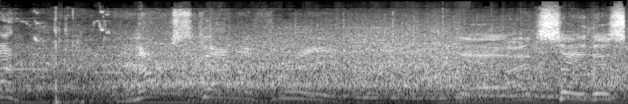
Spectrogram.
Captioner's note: crowd cheering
